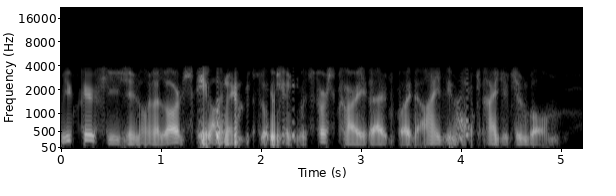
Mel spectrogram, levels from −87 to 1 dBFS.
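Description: A steady, thin whine at 1 kHz sits about 35 dB below the speech throughout. This is USB whine, where the bus's 1 ms frame current leaks in through power or ground.

The speech is also robotic and buzzy for its whole length, confined to roughly 150 Hz to 3.7 kHz and heavily damaged. This is the Codec 2 vocoder, whose sound points to its 1.6 kbit/s mode, rebuilding the voice from pitch, voicing, energy and spectral envelope alone.

From 1.36 to 2.42 s, between "fusion on a large" and "first carried out", and again from 3.88 to 4.26 s, the voice lurches in pitch and level into warbling gibberish. These are bit errors on digital voice radio, with roughly one bit in ten flipped.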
